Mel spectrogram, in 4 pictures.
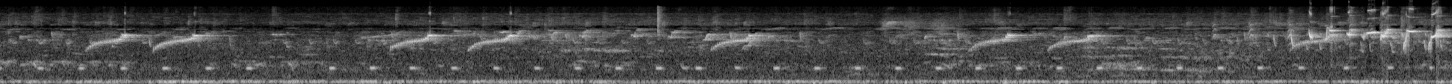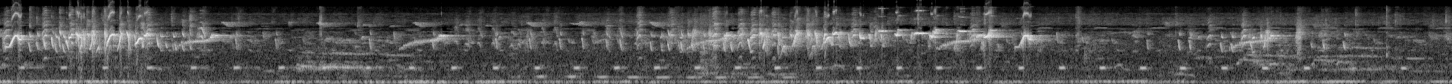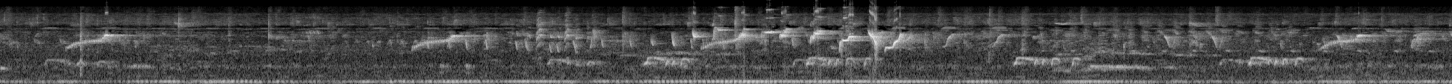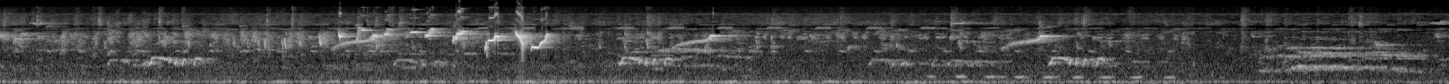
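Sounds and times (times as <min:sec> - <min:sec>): birds chattering: 0:00.0 - 0:58.0
birds chirping: 0:00.0 - 0:58.0.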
